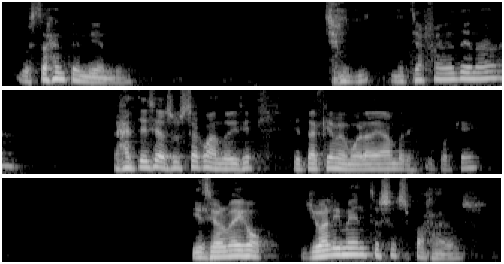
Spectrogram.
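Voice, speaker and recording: Preaching a sermon as pastor, a man shifts from quiet, low passages to loud, high appeals and puts questions to his listeners.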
